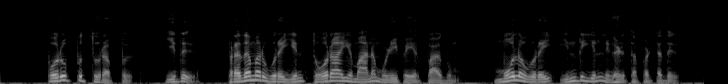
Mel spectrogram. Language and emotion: Tamil, neutral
